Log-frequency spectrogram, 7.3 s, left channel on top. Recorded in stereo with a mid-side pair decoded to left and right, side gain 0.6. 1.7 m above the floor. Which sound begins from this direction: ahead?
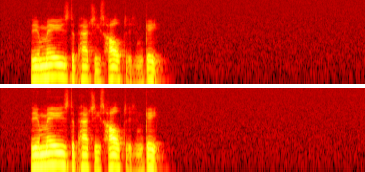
A man speaking, at 0.6 s.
